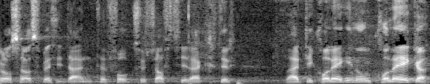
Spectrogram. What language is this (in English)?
Swiss German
